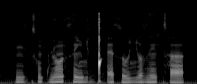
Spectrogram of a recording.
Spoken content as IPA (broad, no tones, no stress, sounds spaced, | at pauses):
nʲ u t̪ʰ ũ p ɖ õ θ ĩ ʎ ɐ ǃʼ ɛ θ u ʎ o ð ĩ t̪ʰ ɐ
